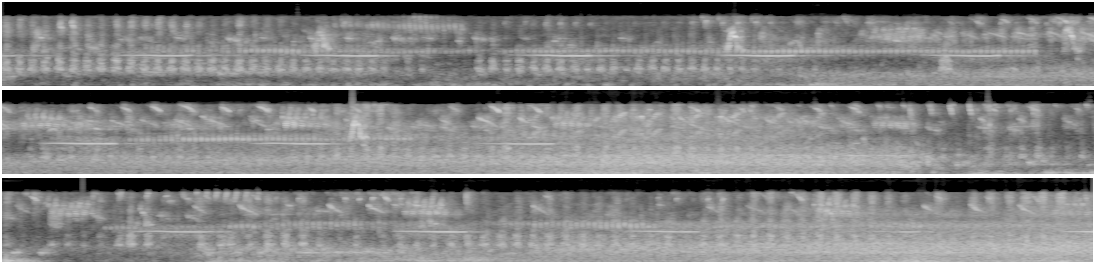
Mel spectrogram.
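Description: Wild birds calling: one bird repeats a short, even piping note about once a second while others chirp busily, over a low rumble that builds from about eight seconds in.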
